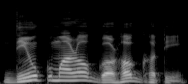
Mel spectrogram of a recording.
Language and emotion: Assamese, neutral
